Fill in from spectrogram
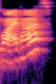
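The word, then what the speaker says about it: Weidhaas: So that's Sophie Weidhaus, but I'll spell it SophieWeidhaas. That's two A's, one S.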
